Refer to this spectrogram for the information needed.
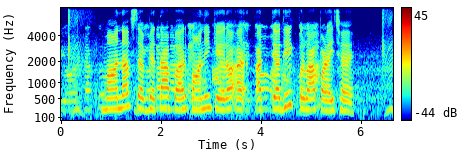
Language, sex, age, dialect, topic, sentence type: Maithili, female, 18-24, Angika, agriculture, statement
